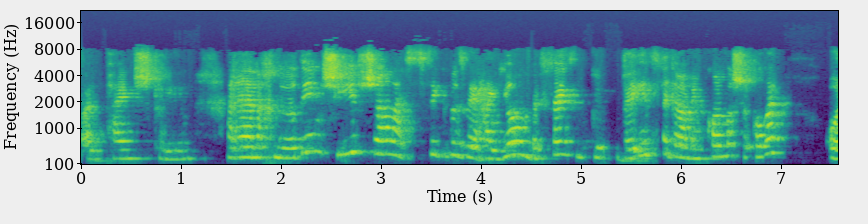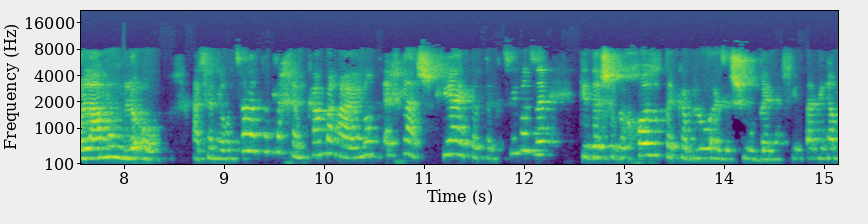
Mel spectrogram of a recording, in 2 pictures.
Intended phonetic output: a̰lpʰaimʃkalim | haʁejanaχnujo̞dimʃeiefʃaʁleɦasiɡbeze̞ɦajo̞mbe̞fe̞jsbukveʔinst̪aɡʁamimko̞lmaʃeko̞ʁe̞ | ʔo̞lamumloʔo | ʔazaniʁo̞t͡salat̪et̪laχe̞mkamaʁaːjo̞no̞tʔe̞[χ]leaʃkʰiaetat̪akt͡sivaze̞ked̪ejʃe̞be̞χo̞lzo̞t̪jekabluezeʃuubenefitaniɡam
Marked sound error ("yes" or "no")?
no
